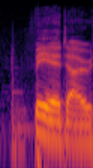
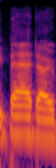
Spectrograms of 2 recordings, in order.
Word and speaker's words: Beardo: I was pronouncing it beardo to rhyme with weirdo because that's how it looks but I think it's probably supposed to be bear doe because bear doza bear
